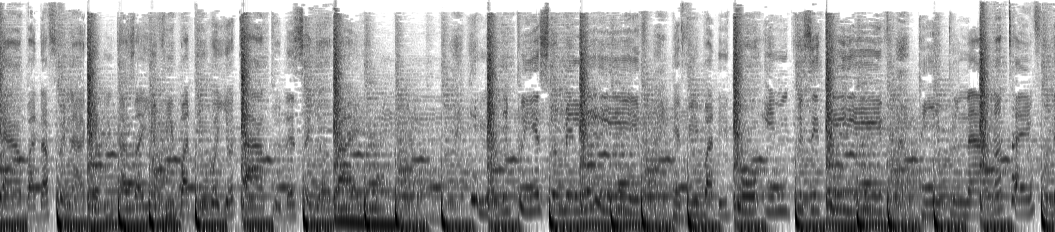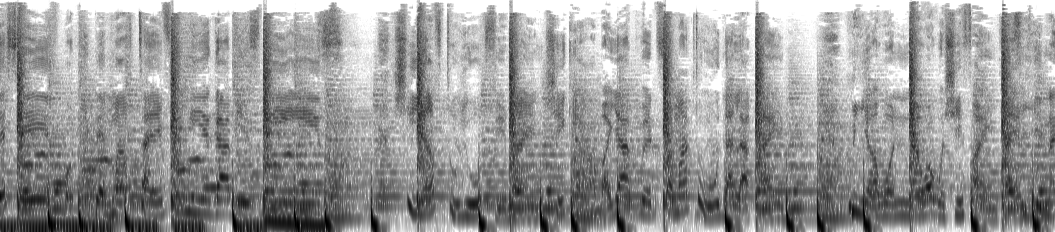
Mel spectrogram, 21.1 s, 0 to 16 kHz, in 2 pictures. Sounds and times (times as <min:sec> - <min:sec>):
Pop music: 0:00.0 - 0:21.1.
